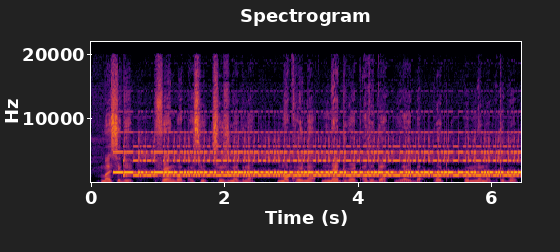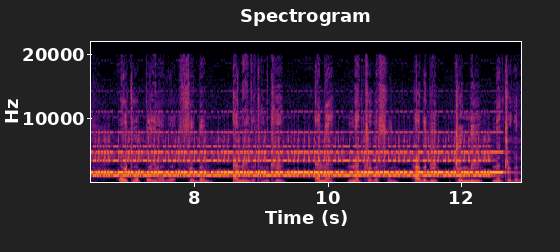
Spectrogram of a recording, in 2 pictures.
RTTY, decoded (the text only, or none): 26623 67062 80232 85481 98364 46944 84223 06430 11685 07029 83186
